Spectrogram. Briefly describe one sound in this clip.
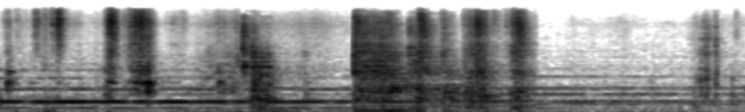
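A metal stovepipe clanks and rattles as it is handled.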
